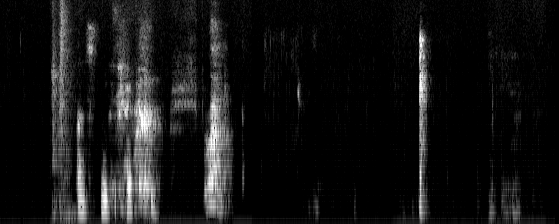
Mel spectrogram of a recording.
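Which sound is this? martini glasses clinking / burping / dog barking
dog barking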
